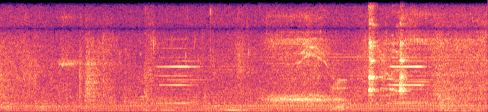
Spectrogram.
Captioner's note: alarm Beeping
